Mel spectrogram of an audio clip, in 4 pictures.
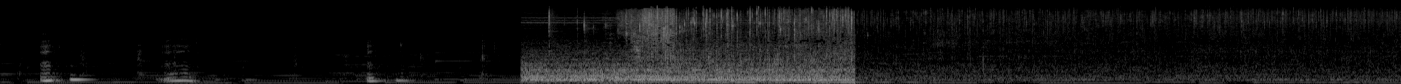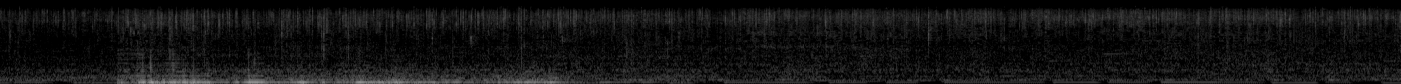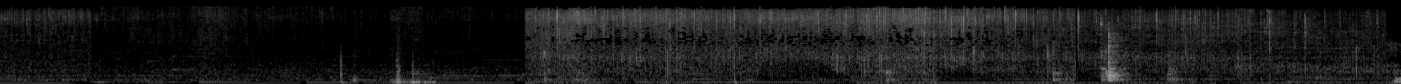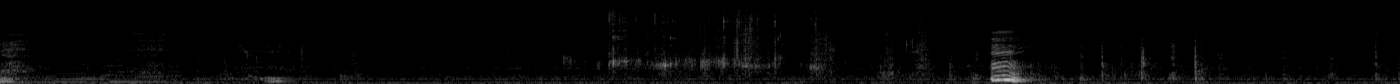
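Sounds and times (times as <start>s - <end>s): rolls sizzling in a frying pan: 5.2s - 41.9s.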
